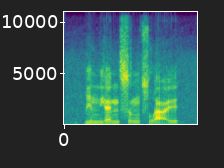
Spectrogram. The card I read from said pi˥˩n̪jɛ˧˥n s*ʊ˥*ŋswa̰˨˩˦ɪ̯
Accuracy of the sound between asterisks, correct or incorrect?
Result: incorrect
